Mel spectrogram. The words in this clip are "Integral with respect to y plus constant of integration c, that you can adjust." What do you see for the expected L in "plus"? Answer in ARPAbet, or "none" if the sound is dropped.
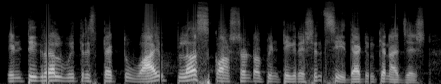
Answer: L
